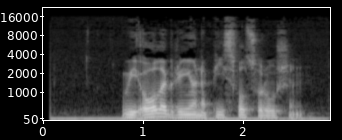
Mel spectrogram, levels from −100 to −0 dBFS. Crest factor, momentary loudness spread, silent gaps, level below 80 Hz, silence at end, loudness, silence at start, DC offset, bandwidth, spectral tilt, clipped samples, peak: 20 dB; 23 LU; none; -40 dBFS; 0 s; -26 LUFS; 0.05 s; under 0.1%; 16 kHz; -6.5 dB/octave; under 0.1%; -8 dBFS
